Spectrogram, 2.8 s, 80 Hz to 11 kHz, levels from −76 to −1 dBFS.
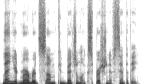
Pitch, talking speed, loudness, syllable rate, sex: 130 Hz, 150 wpm, -19 LUFS, 6.3 syllables/s, male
